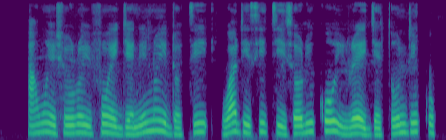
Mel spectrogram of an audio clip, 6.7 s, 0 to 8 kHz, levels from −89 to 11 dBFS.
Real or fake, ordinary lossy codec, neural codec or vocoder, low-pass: real; none; none; 7.2 kHz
